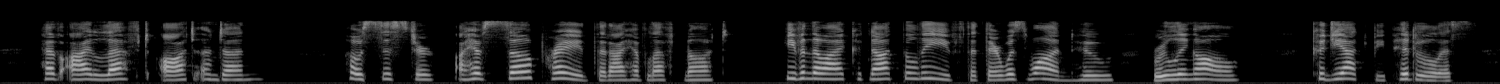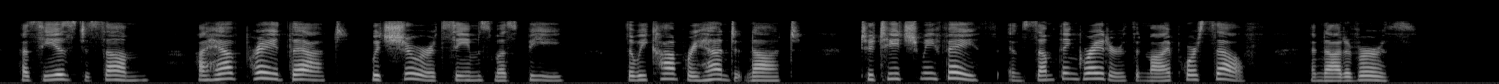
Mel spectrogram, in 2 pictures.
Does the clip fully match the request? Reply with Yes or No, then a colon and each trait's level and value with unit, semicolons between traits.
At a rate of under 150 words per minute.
Yes: slow, 135 wpm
